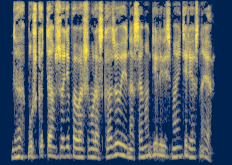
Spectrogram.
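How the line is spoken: Thoughtful mutter. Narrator (Russian): задумчиво пробормотал нарком

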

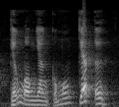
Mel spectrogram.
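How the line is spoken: Harsh shout. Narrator (Vietnamese): gằn giọng quát

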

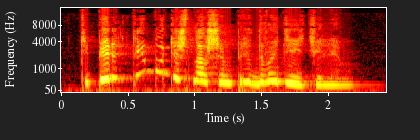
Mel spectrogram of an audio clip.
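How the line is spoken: Yelled suddenly. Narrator (Russian): Частокол заорал

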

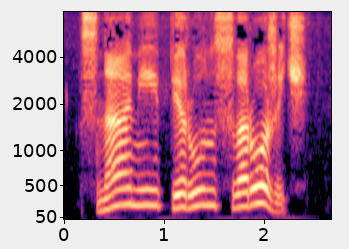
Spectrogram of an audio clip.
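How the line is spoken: Loud. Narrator (Russian): громко сказал Святобор

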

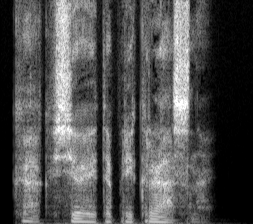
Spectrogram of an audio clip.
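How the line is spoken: Awestruck whisper. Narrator (Russian): прошептал он, пораженный священным величественным зрелищем

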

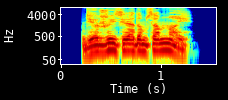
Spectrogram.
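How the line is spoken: Quick speech. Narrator (Russian): быстро произнес

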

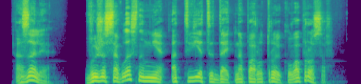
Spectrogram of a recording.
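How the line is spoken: Quiet question. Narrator (Russian): Негромко спросил я

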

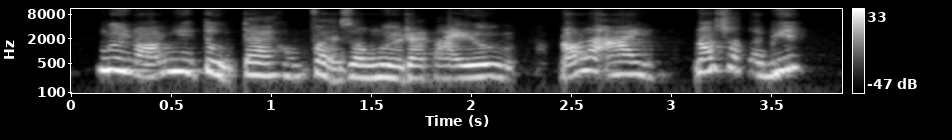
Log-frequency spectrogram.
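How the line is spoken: Startled loud shout. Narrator (Vietnamese): Mạn Hạo Đồng giật mình, hét lớn

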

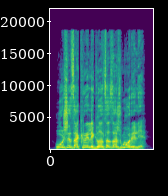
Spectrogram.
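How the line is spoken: Loud yell. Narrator (Russian): заорал спортивный

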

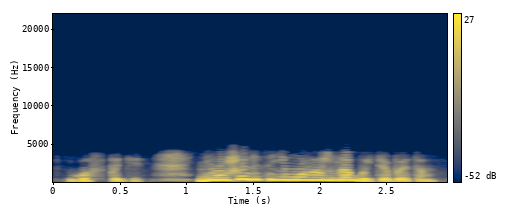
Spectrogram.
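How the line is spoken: Pleading. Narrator (Russian): взмолился он

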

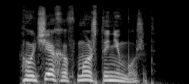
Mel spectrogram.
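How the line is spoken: Snort. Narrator (Russian): фыркнул Ваня

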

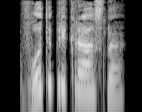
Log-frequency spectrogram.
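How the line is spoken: Coo. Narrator (Russian): проворковала Ланета

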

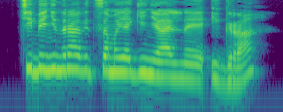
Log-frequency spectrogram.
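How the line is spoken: Laughing question. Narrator (Russian): Смеясь, вопросил парень

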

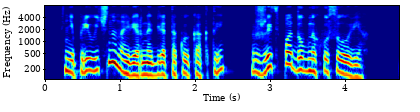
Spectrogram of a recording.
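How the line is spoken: Plain. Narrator (Russian): говорит он

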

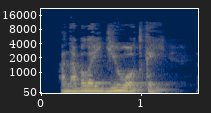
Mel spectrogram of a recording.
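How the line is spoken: Said sharply. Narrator (Russian): резко сказал я

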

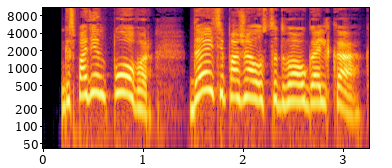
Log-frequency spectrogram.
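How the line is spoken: Shouted. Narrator (Russian): кричал Матюш

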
